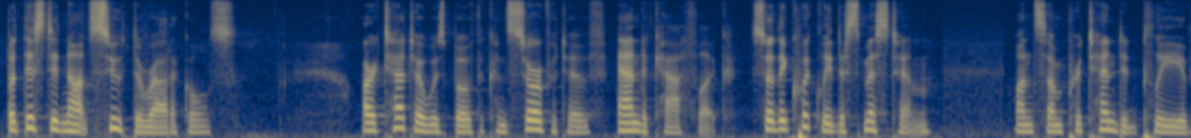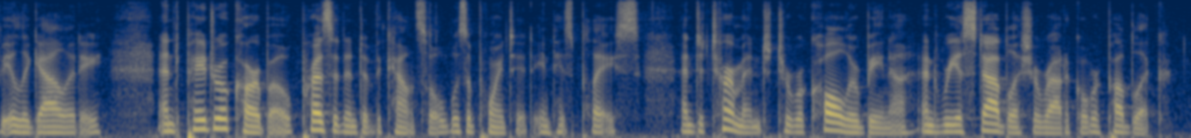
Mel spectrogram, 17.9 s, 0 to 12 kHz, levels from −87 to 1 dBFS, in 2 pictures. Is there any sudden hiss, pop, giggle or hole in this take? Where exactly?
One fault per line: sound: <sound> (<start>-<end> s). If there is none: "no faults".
no faults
